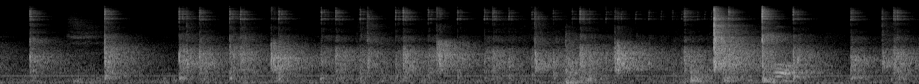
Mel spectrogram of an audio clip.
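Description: A ping pong ball clicks rapidly off paddles and a table in an echoing room.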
